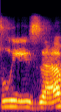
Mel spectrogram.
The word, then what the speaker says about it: Liza: hello everyone it's um it's actually pronounced lisa but it is spelled liza um i am the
